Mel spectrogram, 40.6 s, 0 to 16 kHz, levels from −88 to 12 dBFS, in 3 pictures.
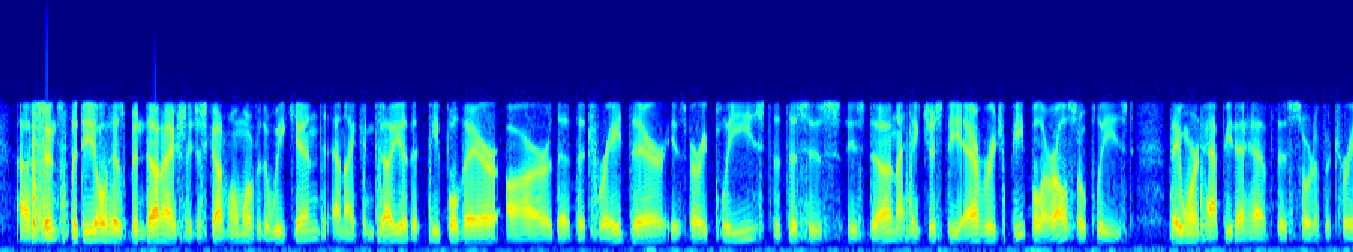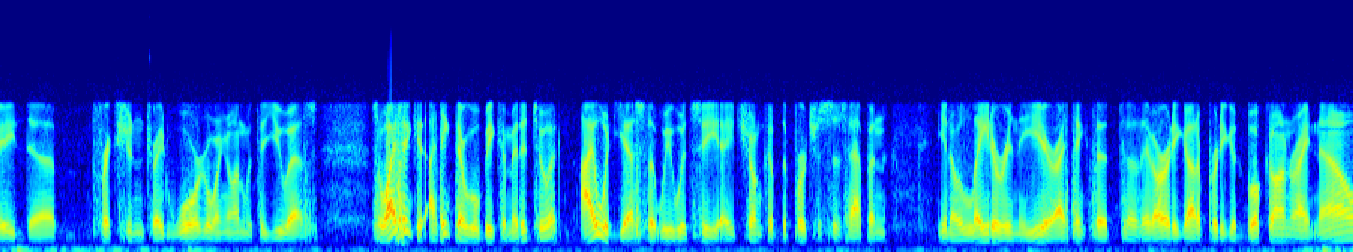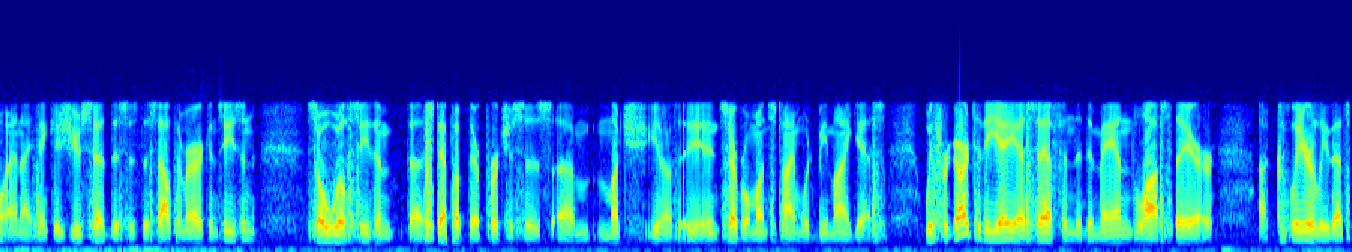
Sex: male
